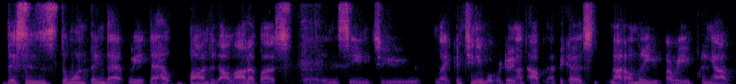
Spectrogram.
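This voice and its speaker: A man's voice: lowish voice, steady tone, moderate pace, few pauses, a little mellow, poor audio. A man, a DJ guest, talking in a rambling way with many fillers. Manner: rambling, filler-heavy, many "you know"s. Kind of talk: casual chat.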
